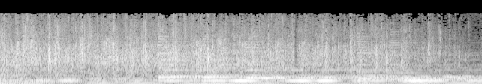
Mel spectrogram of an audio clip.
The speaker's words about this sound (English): Somebody stand on your feet right now. Let's clap our hands to God. Let's thank Him for His grace and His mercy.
